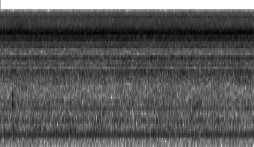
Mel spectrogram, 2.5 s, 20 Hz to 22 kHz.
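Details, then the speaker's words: MFJ-4275MV power supply with voltage raised step by step from 8 to 16 V. It gives a steady high-pitched hiss and whine with no low end: the capacitors are frazzled. "so um they're definitely um frazzled definitely so i'm gonna get a price on new capacitors for this thing tomorrow"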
